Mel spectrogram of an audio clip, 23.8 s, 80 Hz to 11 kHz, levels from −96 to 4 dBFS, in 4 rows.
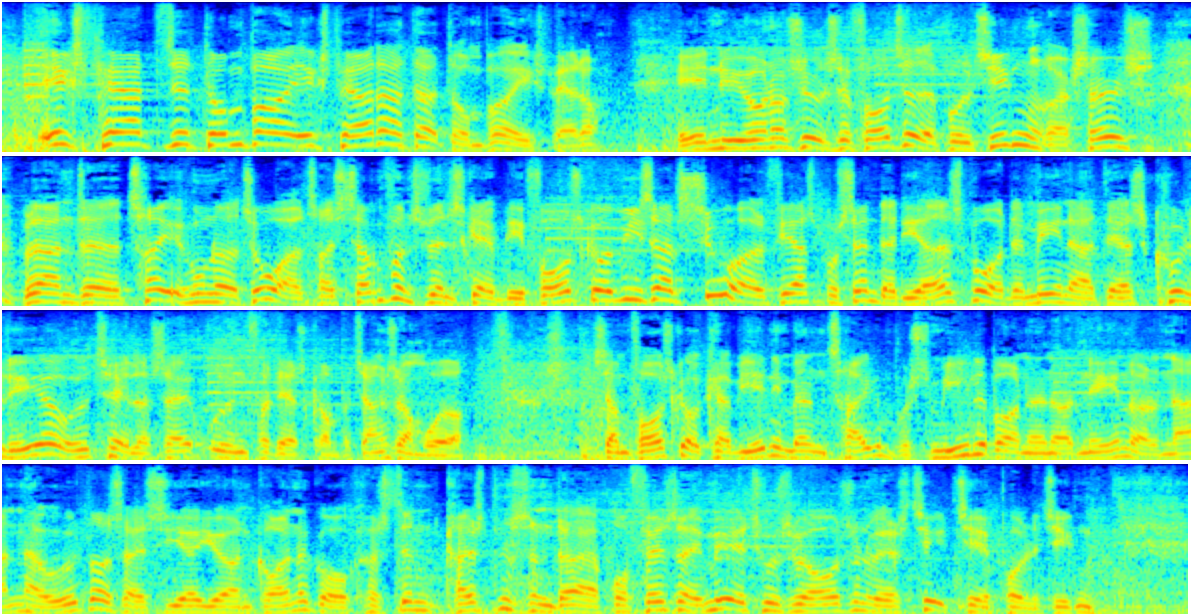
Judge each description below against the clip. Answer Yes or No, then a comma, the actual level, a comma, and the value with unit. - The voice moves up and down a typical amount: No, wide, 6.9 semitones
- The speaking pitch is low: No, medium, 160 Hz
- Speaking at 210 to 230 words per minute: No, average, 165 wpm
